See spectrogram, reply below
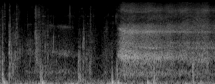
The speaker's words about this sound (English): So this is asphalt. I hate running on asphalt.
